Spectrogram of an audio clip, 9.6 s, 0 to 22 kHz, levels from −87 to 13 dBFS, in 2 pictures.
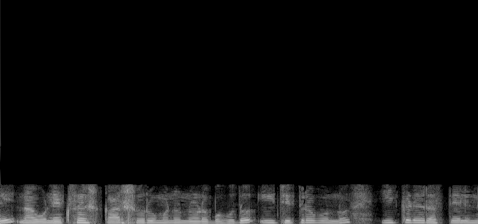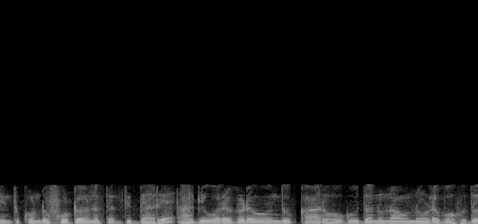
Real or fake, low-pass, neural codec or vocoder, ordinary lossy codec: real; 7.2 kHz; none; AAC, 16 kbps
